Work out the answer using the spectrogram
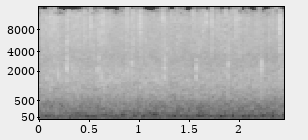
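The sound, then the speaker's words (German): Warm applause from an audience welcoming a guest at a seminar, with dense, even clapping held at a soft, steady level throughout. “Dann gebe ihm nochmal einen herzlichen Applaus.”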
